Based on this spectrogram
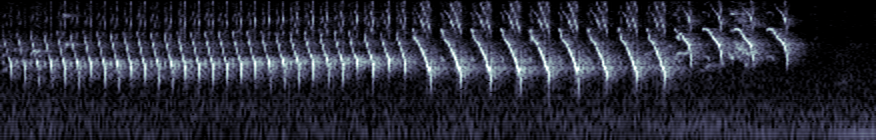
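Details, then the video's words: Canary tutor song for teaching young birds: a long, fast, even trill of repeated buzzy notes that shifts into sharper, higher sweeping notes before stopping abruptly. "Masteran burung kenari paud biar gacor"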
